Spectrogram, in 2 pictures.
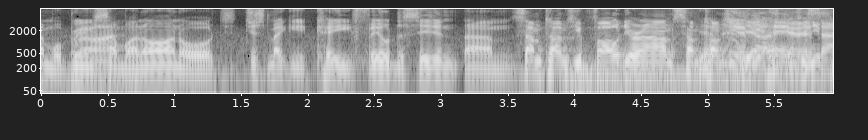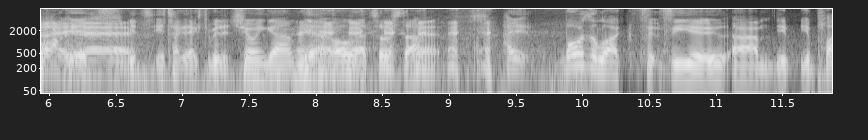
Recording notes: This podcast was recorded at Bamfords Kirribilli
